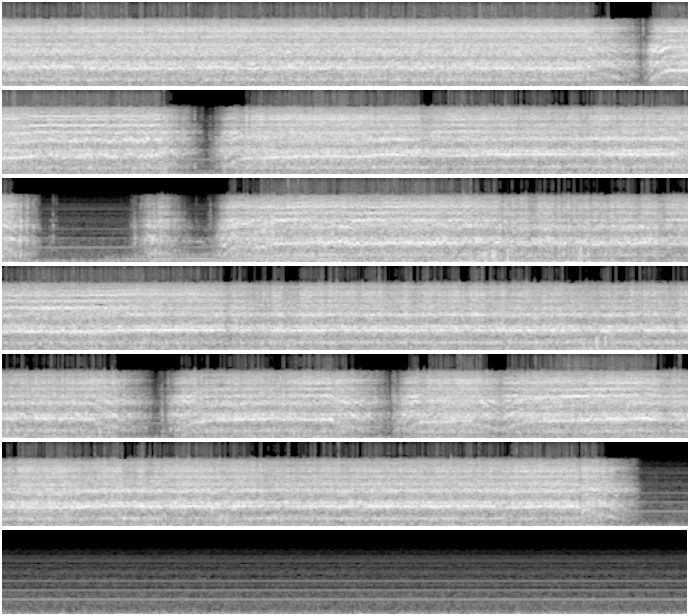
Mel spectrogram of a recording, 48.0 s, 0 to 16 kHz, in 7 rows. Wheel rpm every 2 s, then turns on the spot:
210, 200, 190, 160, 140, 210, 200, 30, 190, 210, 220, 230, 230, 230, 120, 130, 180, 220, 230, 220, 30, 0, 0, 0.
none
